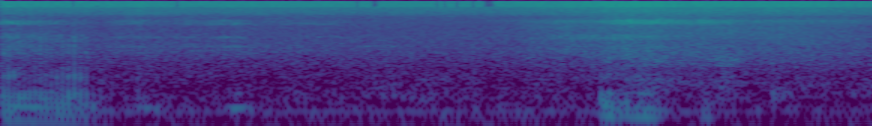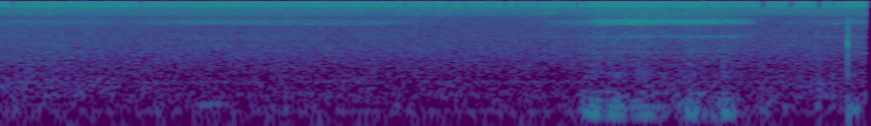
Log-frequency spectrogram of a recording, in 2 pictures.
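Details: Sleeping dog snores in low, rumbling bursts roughly every three to four seconds: snoring.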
